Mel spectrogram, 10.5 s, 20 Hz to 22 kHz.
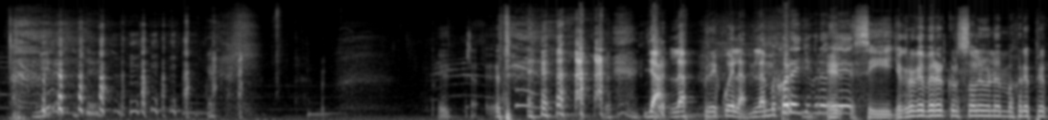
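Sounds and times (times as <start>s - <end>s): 
laughter: 0.0s - 2.8s, 4.7s - 8.9s
speech: 0.3s - 0.6s, 4.4s - 10.4s
cat meowing to get attention: 4.2s - 8.4s.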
